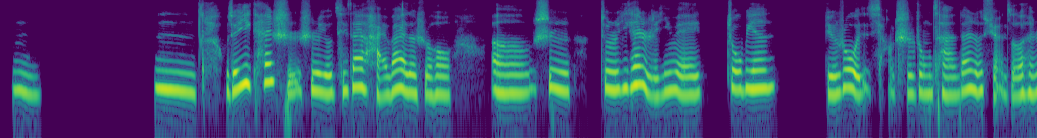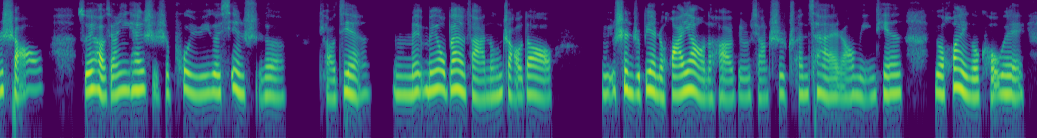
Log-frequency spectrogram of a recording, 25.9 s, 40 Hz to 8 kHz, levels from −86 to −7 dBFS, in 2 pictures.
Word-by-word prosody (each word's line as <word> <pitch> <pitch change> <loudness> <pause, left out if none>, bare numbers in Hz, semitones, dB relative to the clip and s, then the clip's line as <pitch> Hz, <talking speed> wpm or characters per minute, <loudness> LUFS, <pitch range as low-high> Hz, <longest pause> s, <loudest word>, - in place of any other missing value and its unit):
嗯。 230 -5 -5 1.5
嗯， 250 -3 +2 0.4
我 230 - -3
觉 245 - +2
得 - - +5
一 320 +1 +8
开 340 +2 +3
始 350 - -3
是 245 -2 +1
尤 220 -1 +2
其 245 +2 -4
在 285 +2 +4
海 205 -7 -1
外 255 +3 +4
的 230 -1 +3
时 215 0 -3
候， 210 0 -1 0.5
嗯， 225 0 0
是 255 -5 0 0.3
就 265 -1 +1
是 255 - +4
一 270 +1 +1
开 310 +2 +6
始 265 -8 +3
是 195 - -2
因 240 +4 -1
为 210 -2 +1 0.3
周 260 -2 +1
边 270 +2 +3 0.6
比 215 - 0
如 215 +1 +2
说 275 +3 +3
我 235 -5 +5
想 240 -3 -13
吃 220 0 -3
中 220 -1 -2
餐， 210 -2 -3
但 250 +4 +2
是 240 -1 +2
选 250 -2 -7
择 210 +1 -1
很 220 +2 0
少， 255 +1 -1 0.4
所 240 - +2
以 - - +7
好 230 -5 +5
像 210 +2 -1
一 245 +1 0
开 255 +1 +3
始 255 - -7
是 225 - -6
迫 240 +3 -1
于 210 0 -3
一 225 - -4
个 230 -1 +2
现 225 0 0
实 205 - -12
的 195 -1 -4 0.4
条 185 - -7
件， 215 +1 0 0.3
嗯， 220 - -6
没 215 +2 -1
没 245 +1 +2
有 265 -1 +4
办 255 +1 +4
法 195 -5 -2
能 195 +3 -4
找 215 -3 -1
到， 195 -2 0 0.6
于 215 0 -5
甚 245 -1 +2
至 215 - 0
变 250 +2 +4
着 - - +1
花 215 +2 +4
样 240 -6 +4
的 185 - -7
哈， 180 0 -4
比 195 0 -12
如 195 +1 -9
想 185 0 -10
吃 220 - -6
川 215 0 -7
菜， 210 - -2
然 95 0 -6
后 - - -4
明 195 -1 -8
天 220 +2 -1 0.4
又 225 -2 +3
换 280 +3 +4
一 220 - +4
个 190 0 +1
口 - - -3
味。 215 -2 0
225 Hz, 220 characters per minute, -24 LUFS, 210-250 Hz, 1.5 s, 一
